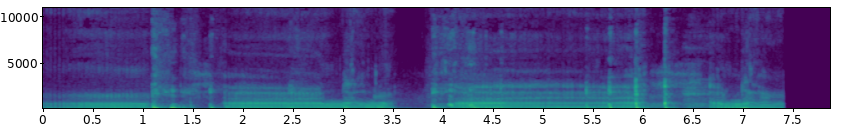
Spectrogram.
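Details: Nikki, an angry pet Chihuahua, growls indoors in a long, continuous, harmonic snarl that rises and falls, broken by two short gaps and a few sharp yips.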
